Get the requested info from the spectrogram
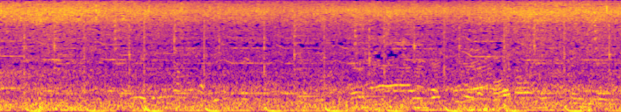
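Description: Sea surf breaking and washing up a sandy beach, a steady rushing noise with wind buffeting the phone's microphone, and faint voices in the background.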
